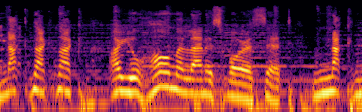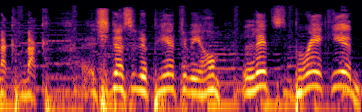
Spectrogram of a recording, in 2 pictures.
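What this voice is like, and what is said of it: Hybrid attempted French-Canadian accent. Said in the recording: “It's a hybrid. It's a hybrid accent. That's a little hybrid. He's trying to do the French-Canadian. It's not quite full-tilt French.”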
